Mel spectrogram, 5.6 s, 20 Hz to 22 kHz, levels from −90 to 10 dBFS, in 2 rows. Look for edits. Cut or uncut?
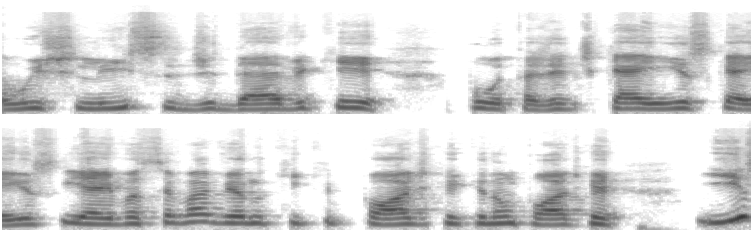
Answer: uncut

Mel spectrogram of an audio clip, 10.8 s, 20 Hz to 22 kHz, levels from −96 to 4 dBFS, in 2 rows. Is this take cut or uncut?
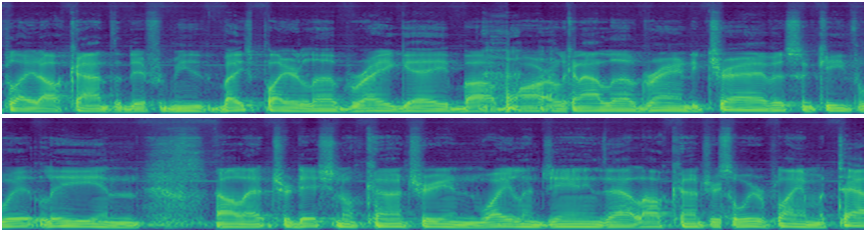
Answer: cut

